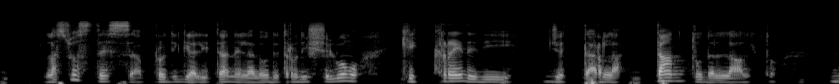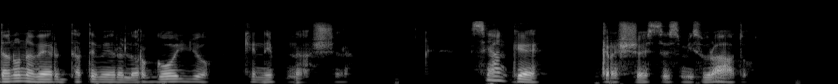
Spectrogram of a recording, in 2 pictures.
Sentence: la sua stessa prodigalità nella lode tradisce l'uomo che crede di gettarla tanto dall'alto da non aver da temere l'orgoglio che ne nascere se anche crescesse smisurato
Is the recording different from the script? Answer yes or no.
no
